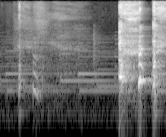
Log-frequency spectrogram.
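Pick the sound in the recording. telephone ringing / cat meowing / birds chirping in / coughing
coughing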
